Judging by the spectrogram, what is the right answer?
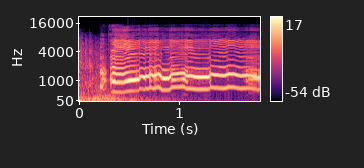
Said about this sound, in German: Von draußen hörte er einen lauten Schrei.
